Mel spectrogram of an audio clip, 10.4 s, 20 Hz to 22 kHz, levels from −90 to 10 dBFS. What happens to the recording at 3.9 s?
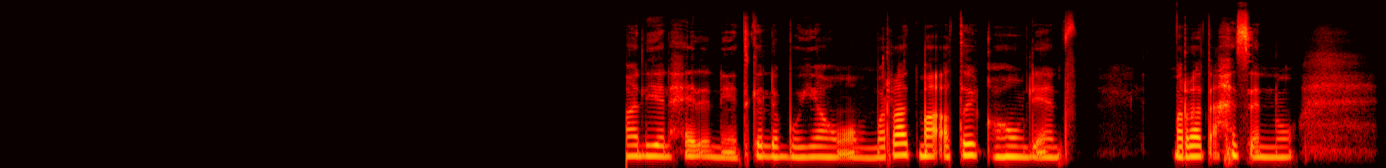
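The input was likely lost while the recorder kept writing silence, an audio dropout to silence running from the start to 4.70 s, so 3.9 s is dead silent until "ليا الحيل اني اتكلم".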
